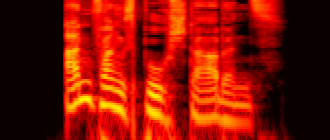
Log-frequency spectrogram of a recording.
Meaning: genitive singular of Anfangsbuchstabe
- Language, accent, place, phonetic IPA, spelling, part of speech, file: German, Germany, Berlin, [ˈanfaŋsˌbuːxʃtaːbn̩s], Anfangsbuchstabens, noun, De-Anfangsbuchstabens.ogg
